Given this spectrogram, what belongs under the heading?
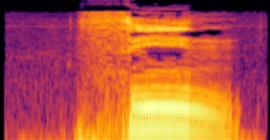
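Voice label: seen, arabic letters; deen path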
